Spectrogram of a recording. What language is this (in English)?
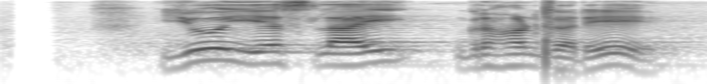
Nepali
